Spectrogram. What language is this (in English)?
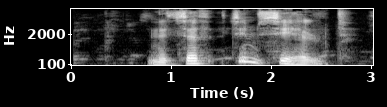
Kabyle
